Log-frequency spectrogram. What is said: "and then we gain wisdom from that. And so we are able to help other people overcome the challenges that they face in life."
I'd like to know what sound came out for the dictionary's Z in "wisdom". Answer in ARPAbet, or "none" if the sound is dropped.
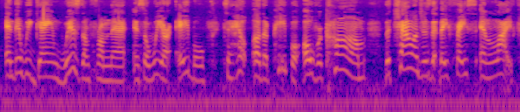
Z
